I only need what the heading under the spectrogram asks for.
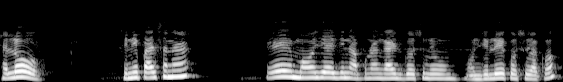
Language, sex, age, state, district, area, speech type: Assamese, female, 60+, Assam, Charaideo, urban, spontaneous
